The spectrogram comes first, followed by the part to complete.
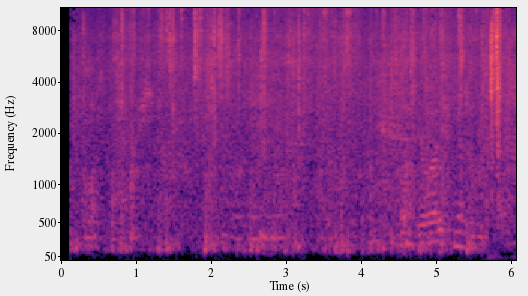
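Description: Faint, indistinct voices in a room with scattered sharp clicks.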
